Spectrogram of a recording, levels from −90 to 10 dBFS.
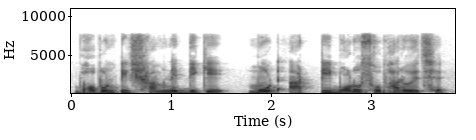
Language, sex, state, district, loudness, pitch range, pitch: Bengali, male, West Bengal, Cooch Behar, -15 LUFS, 150-190 Hz, 165 Hz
